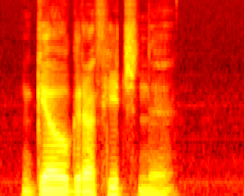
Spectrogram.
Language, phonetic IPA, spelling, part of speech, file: Polish, [ˌɡɛɔɡraˈfʲit͡ʃnɨ], geograficzny, adjective, Pl-geograficzny.ogg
